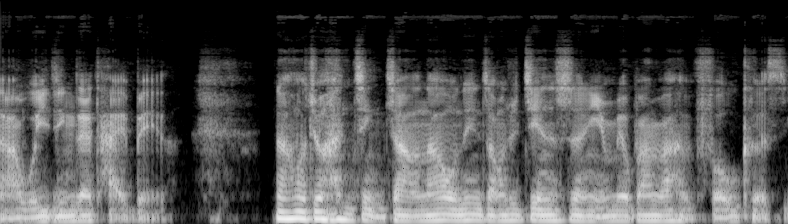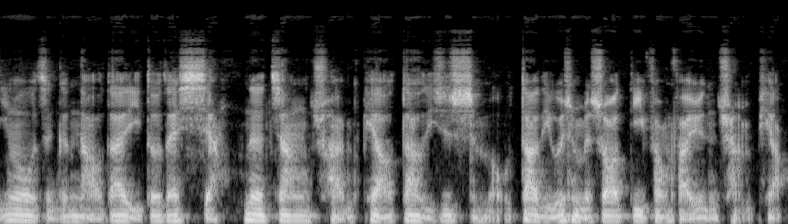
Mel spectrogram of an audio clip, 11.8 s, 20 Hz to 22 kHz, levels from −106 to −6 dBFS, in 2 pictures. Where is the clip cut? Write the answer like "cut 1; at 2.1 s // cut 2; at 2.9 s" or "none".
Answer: cut 1; at 1.9 s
